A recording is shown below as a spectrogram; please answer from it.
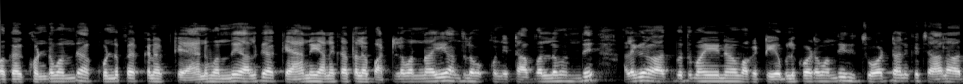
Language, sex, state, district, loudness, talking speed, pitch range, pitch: Telugu, male, Andhra Pradesh, Srikakulam, -14 LUFS, 175 wpm, 135-145 Hz, 140 Hz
